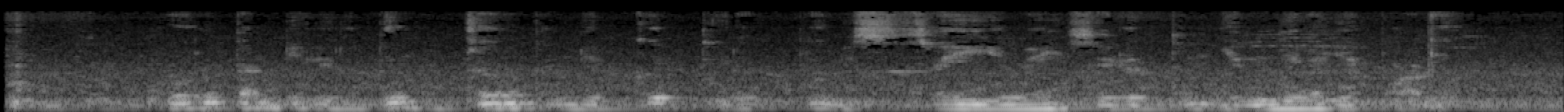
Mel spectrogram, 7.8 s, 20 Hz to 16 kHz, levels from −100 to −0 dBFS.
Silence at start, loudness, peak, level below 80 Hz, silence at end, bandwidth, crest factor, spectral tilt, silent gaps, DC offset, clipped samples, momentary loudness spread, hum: 0.05 s; -39 LUFS; -22 dBFS; -58 dBFS; 0 s; 11.5 kHz; 18 dB; -6 dB/octave; none; under 0.1%; under 0.1%; 16 LU; none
